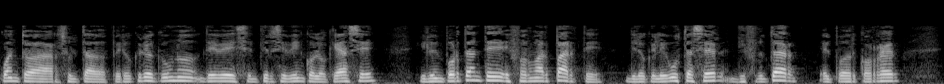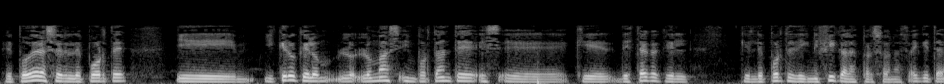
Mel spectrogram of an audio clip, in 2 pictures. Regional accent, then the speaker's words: Argentina; a uno como argentino se enorgullece.

